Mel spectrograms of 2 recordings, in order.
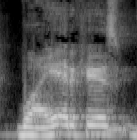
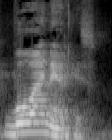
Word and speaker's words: Boanerges: Es que es un poquito complicado ya, muchas personas, Boaerges, Boanirges, no, es Boanerges.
